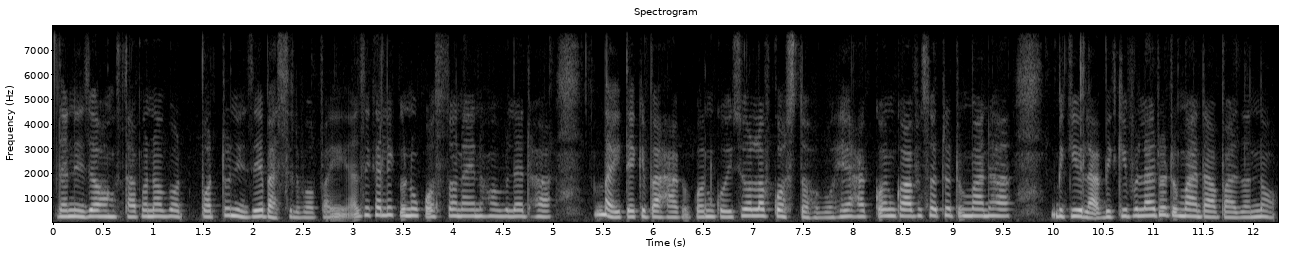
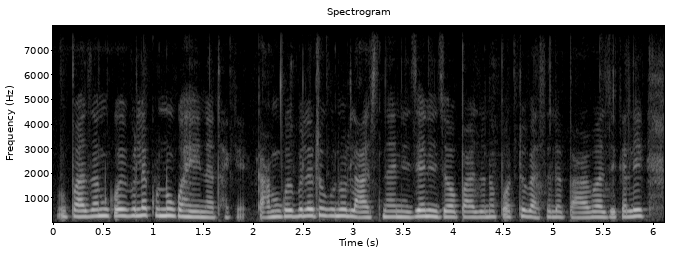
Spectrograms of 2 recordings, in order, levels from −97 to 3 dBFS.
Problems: constant background noise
